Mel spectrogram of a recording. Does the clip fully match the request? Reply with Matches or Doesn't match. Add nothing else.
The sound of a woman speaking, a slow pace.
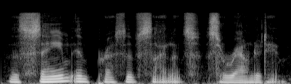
Doesn't match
